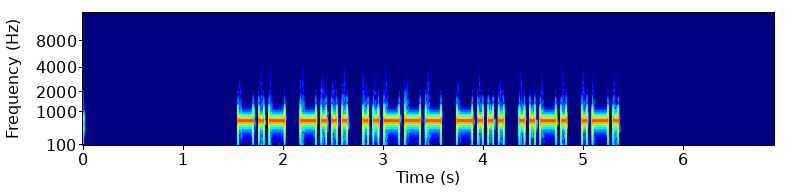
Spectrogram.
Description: Morse code, heard as a keyed tone, about 23 wpm, 700 Hz. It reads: KB2BFR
